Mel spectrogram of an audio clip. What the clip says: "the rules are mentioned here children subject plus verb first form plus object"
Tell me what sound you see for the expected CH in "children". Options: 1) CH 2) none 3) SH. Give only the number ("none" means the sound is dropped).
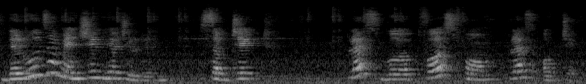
1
